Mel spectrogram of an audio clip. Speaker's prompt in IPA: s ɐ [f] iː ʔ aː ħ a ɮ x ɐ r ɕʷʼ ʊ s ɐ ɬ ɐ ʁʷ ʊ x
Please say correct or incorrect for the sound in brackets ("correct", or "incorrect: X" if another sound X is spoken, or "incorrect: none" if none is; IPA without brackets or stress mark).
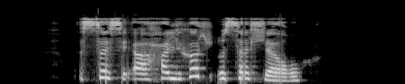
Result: incorrect: s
